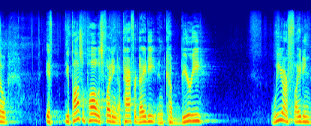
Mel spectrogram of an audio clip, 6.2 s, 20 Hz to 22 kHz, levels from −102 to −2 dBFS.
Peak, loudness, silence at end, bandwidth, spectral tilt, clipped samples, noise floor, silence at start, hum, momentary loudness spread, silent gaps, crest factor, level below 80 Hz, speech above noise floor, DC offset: -10 dBFS; -27 LUFS; 0 s; 15 kHz; -6 dB/octave; under 0.1%; -73 dBFS; 0 s; none; 8 LU; none; 18 dB; -74 dBFS; 46 dB; under 0.1%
